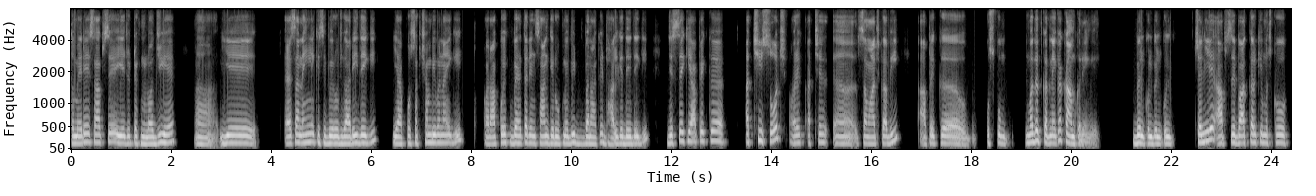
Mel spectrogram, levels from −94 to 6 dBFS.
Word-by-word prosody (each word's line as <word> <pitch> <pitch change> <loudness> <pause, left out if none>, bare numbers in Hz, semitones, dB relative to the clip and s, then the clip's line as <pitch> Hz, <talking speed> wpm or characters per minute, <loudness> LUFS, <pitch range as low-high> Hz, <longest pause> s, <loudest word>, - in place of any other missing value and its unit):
तो 150 - 0
मेरे 150 +3 +3
हिसाब 170 -2 -1
से 185 0 0
ये 155 -1 +6
जो 150 0 -1
टेक्नोलॉजी 145 +2 +3
है 170 +2 +1 0.4
अ, 140 -2 -2
ये 160 -1 +3 0.6
ऐसा 150 +3 +1
नहीं 165 +3 +2
है 180 - 0
कि 170 0 -3
सिर्फ 150 -1 -1
बेरोज़गारी 150 +1 +4
देगी, 160 +5 +1 0.3
ये 150 - +3
आपको 145 +2 -2
सक्षम 155 +3 -1
भी 165 - +6
बनाएगी 165 -8 -1 0.4
और 140 - -2
आपको 145 +4 0
एक 170 -2 -2
बेहतर 160 +1 +1
इंसान 150 0 +1
के 155 - +2
रूप 145 -1 +1
में 150 -1 +2
भी 170 +2 +3 0.2
बना 145 -1 +2
के 175 +6 -5
ढाल 145 -2 -1
के 150 - +1
दे 145 0 +3
देगी। 150 +1 -1 0.4
जिससे 160 +5 +1
कि 200 +1 -2
आप 195 - -2
एक 195 +1 -4
अ 200 -3 0 0.5
अच्छी 170 +5 0
सोच 210 +7 -1
और 155 -3 -4
एक 165 0 -5
अच्छे 155 +3 -5
अ, 170 - -3 0.2
समाज 150 -1 -2
का 155 -2 -1
भी 175 - 0 0.4
आप 140 -1 -6
एक 150 -1 -2
अ, 75 -4 0 0.2
उसको 160 +1 -2 0.6
मदद 175 +2 +3
करने 155 -3 +2
का 215 - -2
काम 180 -7 +3
करेंगे। - - -5 0.7
बिल्कुल, 150 -1 +4
बिल्कुल। 145 0 +2 0.5
चलिए 190 +7 +4 0.2
आपसे 155 +3 0
बात 155 0 0
करके 170 0 0
मुझको 165 0 0
155 Hz, 165 wpm, -17 LUFS, 145-170 Hz, 0.7 s, ये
